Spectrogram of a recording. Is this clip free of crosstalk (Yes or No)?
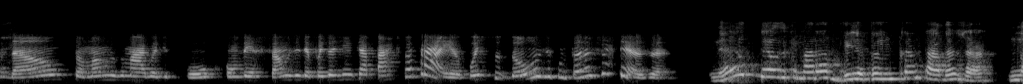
Yes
